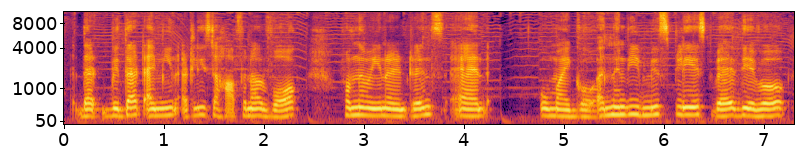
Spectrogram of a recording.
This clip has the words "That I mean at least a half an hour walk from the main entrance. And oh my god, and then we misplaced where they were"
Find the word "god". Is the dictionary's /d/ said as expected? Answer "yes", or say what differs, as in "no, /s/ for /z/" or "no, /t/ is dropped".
no, /d/ is dropped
